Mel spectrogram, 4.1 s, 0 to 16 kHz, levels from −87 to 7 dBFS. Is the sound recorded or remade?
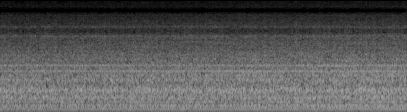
recorded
